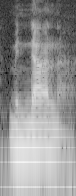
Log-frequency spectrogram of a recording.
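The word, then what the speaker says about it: Mignogna: um so so so Vic's last name is minana minana yeah well good luck because I I don't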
